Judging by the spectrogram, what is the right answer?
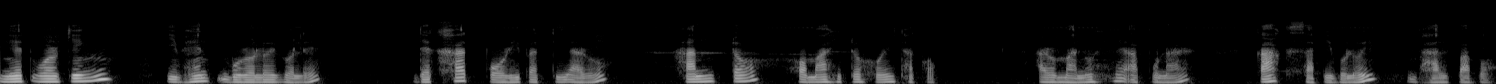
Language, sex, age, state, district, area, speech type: Assamese, male, 45-60, Assam, Dhemaji, rural, read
